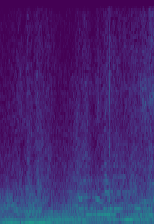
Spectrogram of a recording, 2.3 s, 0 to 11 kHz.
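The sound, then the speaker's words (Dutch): Formula 1 cars accelerate hard at a race restart as the safety car period ends at the end of lap 54, going into lap 55, for a 15-lap sprint. Several high-pitched engines whine upward in pitch together, loud and sustained over a dense roar of the field. “We luisteren even naar de herstart.”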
